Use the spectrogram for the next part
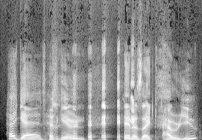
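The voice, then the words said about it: Goofy, dim-witted character voice. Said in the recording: “did a voice ... That's like a very pleasant, retarded voice ... like an Adam Sandler character”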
